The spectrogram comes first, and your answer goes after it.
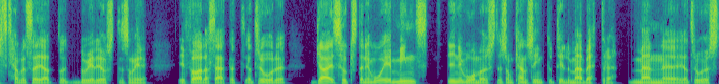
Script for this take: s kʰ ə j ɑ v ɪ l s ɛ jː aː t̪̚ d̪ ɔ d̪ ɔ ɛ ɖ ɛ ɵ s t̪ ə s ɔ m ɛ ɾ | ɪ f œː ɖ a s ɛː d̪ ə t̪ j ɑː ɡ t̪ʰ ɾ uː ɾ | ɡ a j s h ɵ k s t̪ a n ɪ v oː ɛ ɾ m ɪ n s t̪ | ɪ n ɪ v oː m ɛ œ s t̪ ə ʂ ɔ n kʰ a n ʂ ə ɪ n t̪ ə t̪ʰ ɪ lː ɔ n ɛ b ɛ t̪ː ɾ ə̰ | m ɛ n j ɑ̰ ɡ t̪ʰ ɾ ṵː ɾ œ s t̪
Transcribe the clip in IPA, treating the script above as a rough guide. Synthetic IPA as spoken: s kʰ a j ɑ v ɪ l s ɛ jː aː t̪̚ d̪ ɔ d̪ ɔ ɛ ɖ ɛ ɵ s t̪ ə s ɔ m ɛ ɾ | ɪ f œː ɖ a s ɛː t̪ ə t̪ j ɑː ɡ t̪ʰ ɾ uː ɾ | ɡ a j s h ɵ k s t̪ a n ɪ v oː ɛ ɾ m ɪ n s t̪ | ɪ n ɪ v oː m ɛ œ s t̪ ə ʂ ɔ m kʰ a n ʂ ə ɪ n t̪ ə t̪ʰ ɪ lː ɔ m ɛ b ɛ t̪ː ɾ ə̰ | m ɛ n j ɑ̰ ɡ t̪ʰ ɾ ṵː ɾ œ s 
